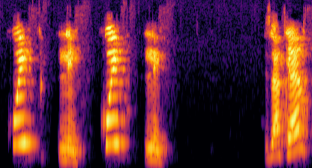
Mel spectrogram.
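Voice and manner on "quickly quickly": QUICKly with a very high QUICK, falling ly; stress on first syllable. Shown as a demonstration. Teacher confirming the answer, QUICK in quickly stressed high. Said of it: "The stress should be on the first syllable".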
